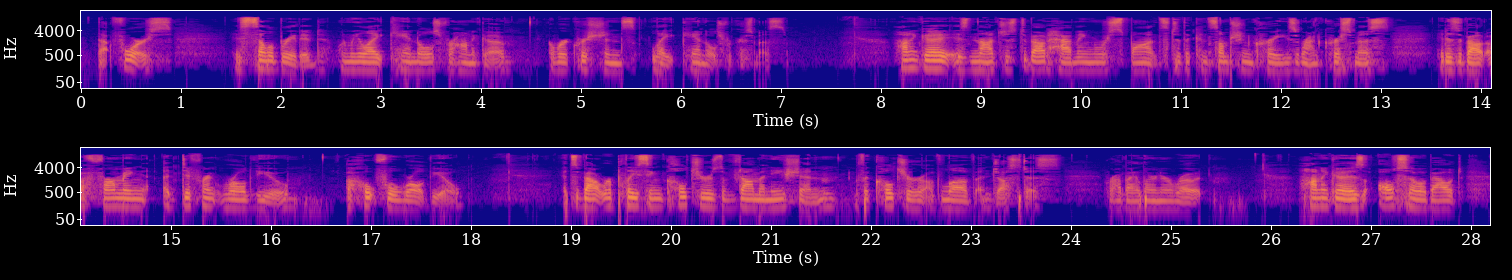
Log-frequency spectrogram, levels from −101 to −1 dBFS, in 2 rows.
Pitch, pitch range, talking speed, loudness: 145 Hz, 135-160 Hz, 130 wpm, -34 LUFS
